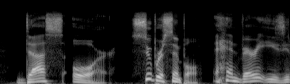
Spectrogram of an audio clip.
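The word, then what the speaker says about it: Ohr: It's pronounced just like the English word or. Does or.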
